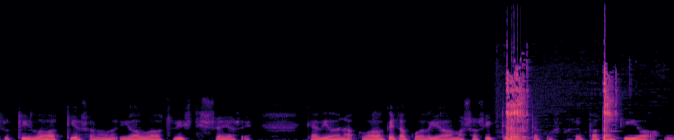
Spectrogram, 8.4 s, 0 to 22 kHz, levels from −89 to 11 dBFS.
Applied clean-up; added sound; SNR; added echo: classical method Wiener filter.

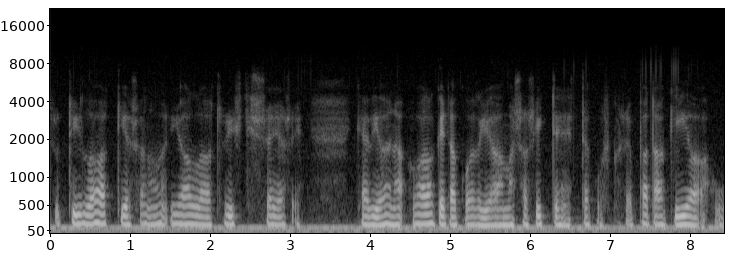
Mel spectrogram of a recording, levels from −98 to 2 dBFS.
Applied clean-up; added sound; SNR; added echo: none; none; none; none.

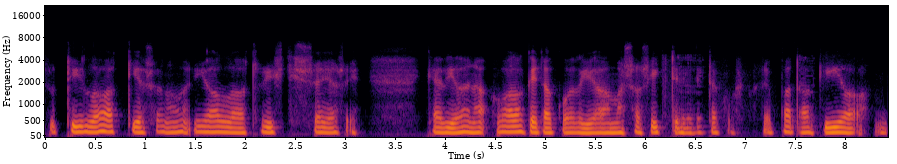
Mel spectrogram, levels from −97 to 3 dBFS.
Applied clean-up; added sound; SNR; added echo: neural mask model DeepFilterNet 3.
